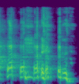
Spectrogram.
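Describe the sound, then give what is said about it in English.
A quick run of about five harsh, raspy coughs in rapid succession, loud, each burst voiced and rough before trailing off into silence. “Fuck, now I'm really worried Dr. Dre's going to call up and I'm going to be coughing.”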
